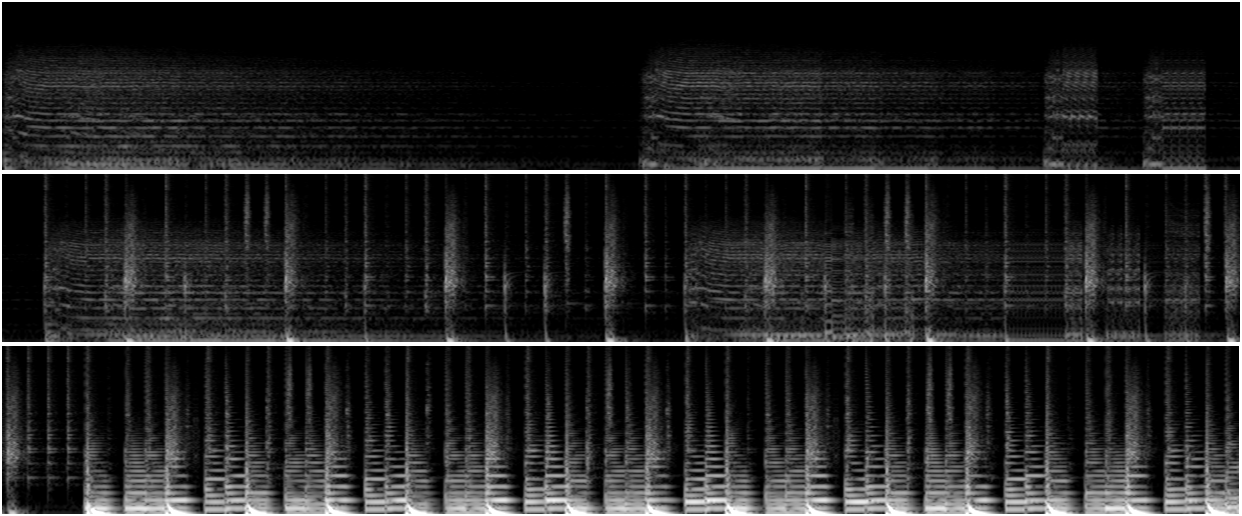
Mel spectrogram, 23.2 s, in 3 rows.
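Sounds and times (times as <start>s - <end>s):
electronic music: 8.0s - 10.5s, 12.1s - 15.2s, 16.0s - 23.2s.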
